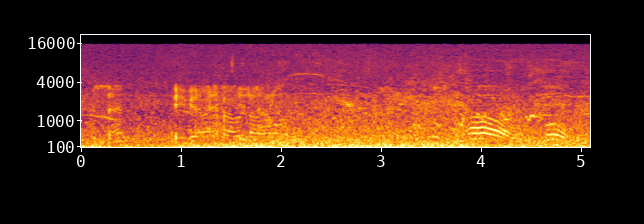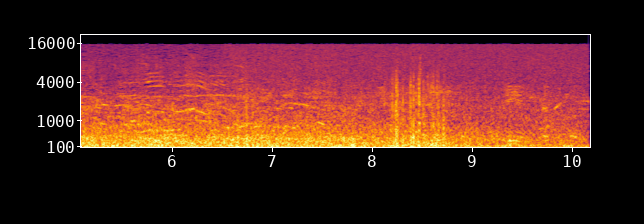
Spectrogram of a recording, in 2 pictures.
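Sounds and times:
laughter: 0:00.0 - 0:09.4
speech: 0:00.3 - 0:02.4, 0:03.9 - 0:05.3
Antares rocket exploding shortly after launch: 0:02.2 - 0:09.6
crackling burst of Antares rocket explosion: 0:03.0 - 0:09.9.

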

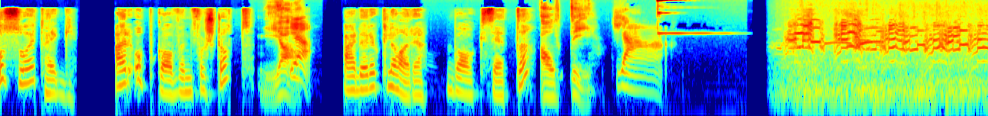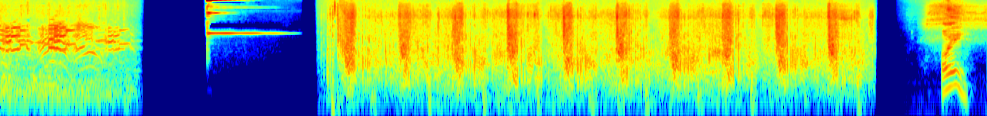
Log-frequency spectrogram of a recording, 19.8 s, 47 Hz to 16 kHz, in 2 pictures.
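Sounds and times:
speech: 0:00.0 - 0:06.7, 0:19.3 - 0:19.7
squawking seagull calls: 0:07.7 - 0:11.3
crunching footsteps: 0:13.1 - 0:18.6.

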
